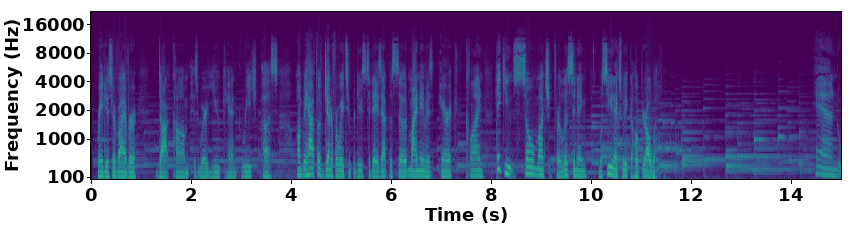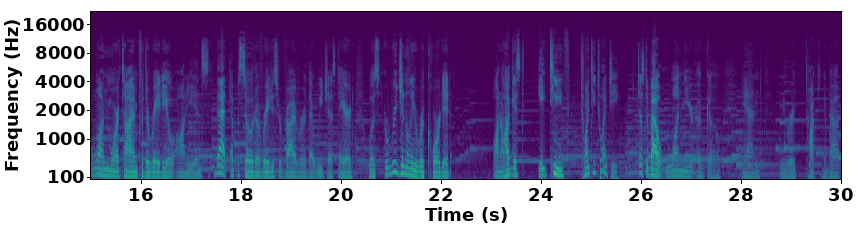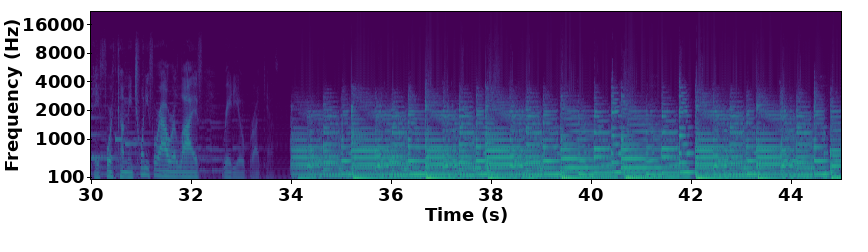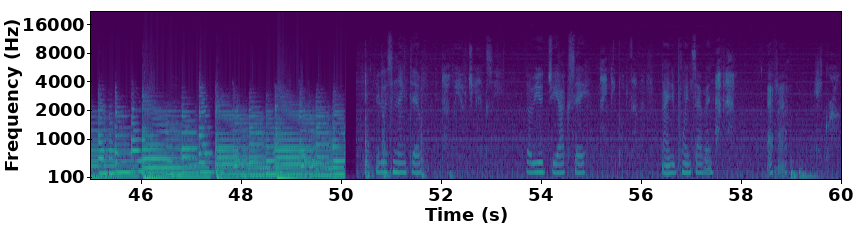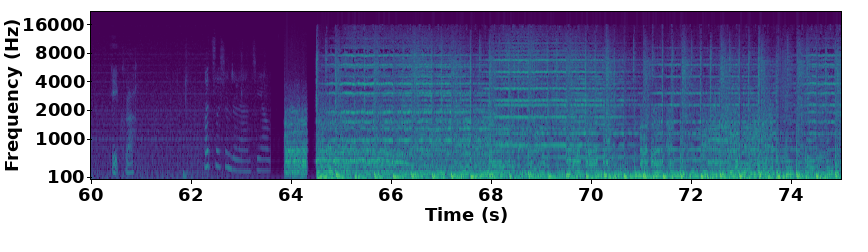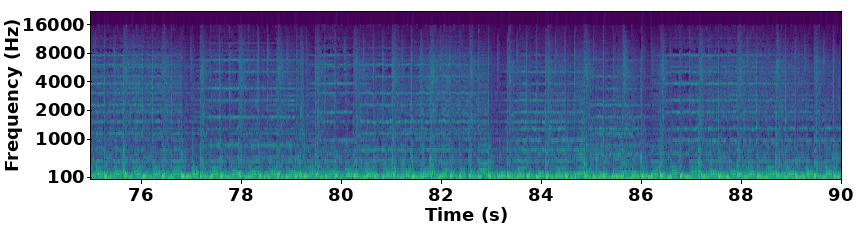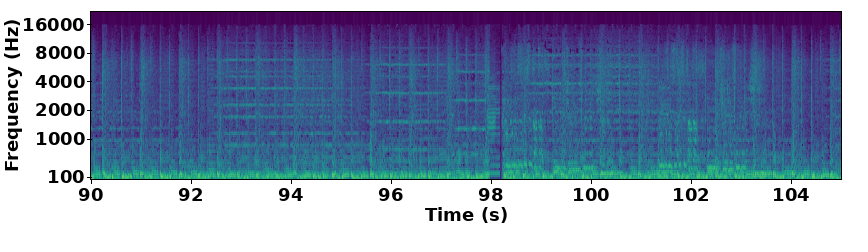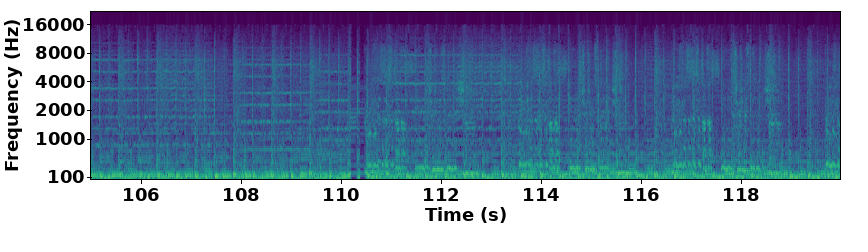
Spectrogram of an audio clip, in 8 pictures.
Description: Contributions from many WGXC programmers.
Every Saturday in the 9 a.m. hour, WGXC airs the latest episode of the radio drama "I Have Seen Niagara."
